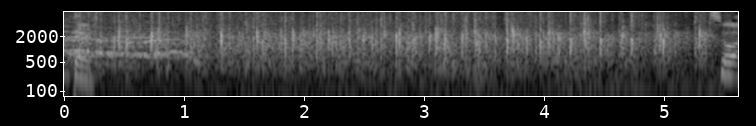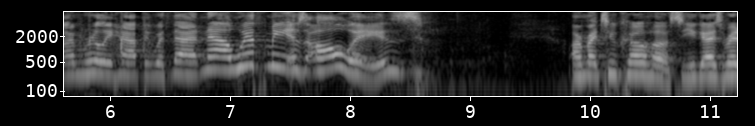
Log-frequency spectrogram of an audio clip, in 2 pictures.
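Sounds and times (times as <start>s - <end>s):
cheers: 0.0s - 2.5s
crowd applause: 0.0s - 5.9s
speech: 0.1s - 0.5s, 5.5s - 8.7s, 9.8s - 11.2s.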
